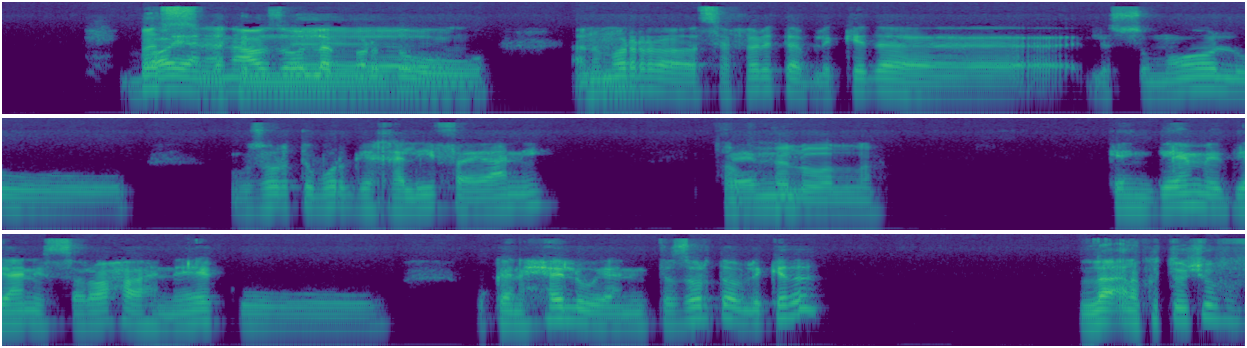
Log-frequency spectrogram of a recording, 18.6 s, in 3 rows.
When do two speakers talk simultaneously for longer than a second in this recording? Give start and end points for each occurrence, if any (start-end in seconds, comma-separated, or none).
0.7-2.3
